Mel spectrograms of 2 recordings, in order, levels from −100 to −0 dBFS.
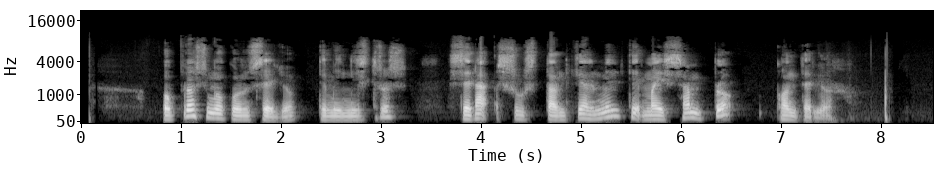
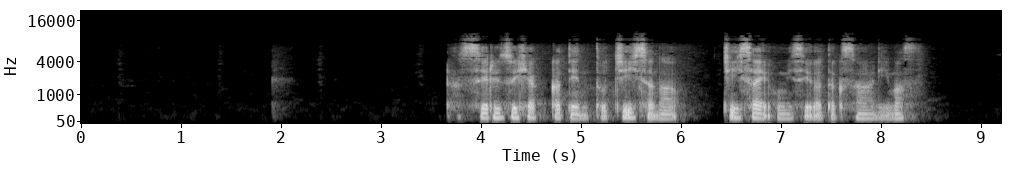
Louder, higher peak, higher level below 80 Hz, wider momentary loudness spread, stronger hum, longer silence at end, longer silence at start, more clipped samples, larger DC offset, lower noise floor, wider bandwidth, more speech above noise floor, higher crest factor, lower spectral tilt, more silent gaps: about the same, -22 LUFS vs -22 LUFS; first, 0 dBFS vs -6 dBFS; first, -54 dBFS vs -64 dBFS; about the same, 13 LU vs 11 LU; neither; second, 0.45 s vs 0.85 s; second, 0.8 s vs 3.65 s; neither; neither; second, -56 dBFS vs under -90 dBFS; about the same, 9.4 kHz vs 10 kHz; second, 35 dB vs over 67 dB; about the same, 22 dB vs 20 dB; first, -5.5 dB/octave vs -3.5 dB/octave; neither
